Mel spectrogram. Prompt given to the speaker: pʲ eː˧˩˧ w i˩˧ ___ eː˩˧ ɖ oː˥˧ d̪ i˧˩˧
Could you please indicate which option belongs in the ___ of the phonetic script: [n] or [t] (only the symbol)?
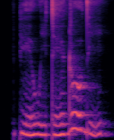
t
